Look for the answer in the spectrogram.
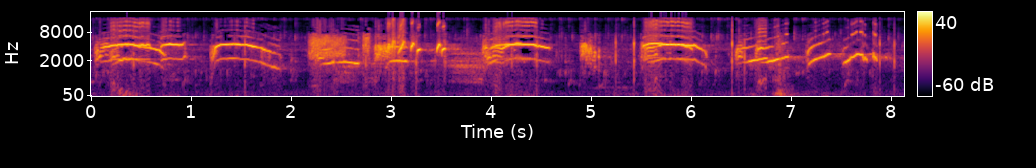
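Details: Greater green leafbird singing as a lure to provoke another bird into energetic singing: loud, clear whistled phrases with arching and falling slurs, broken by short pauses, about a dozen varied bursts in quick succession.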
